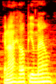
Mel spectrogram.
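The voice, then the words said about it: Strong country accent. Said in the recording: “he said in a strong country accent.”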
